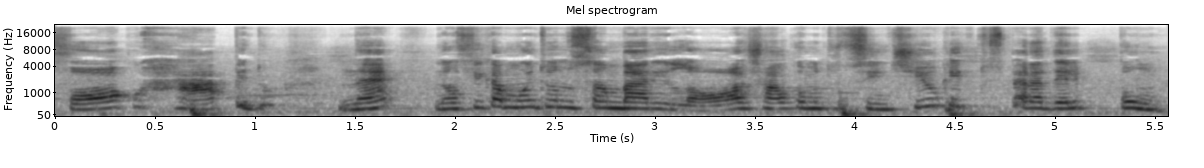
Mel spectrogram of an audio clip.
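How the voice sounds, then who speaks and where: A woman's voice: on the high side, brisk, fairly bright tone, slight background noise. A woman relationship coach giving casual advice on a livestream, chatty and often laughing, calling viewers endearing names.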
